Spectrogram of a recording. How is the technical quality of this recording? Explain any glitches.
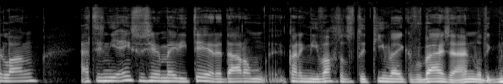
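The recording has one clear fault: an automatic gain rise. From 0.95 s to 4.99 s the level climbs steadily by about 9 dB. The automatic gain control judged the input too quiet and kept pushing its gain upward over those four seconds rather than holding it fixed. Because the gain acts on the whole signal, the speech and the background noise swell together, so the room gets audibly louder along with the talker.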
